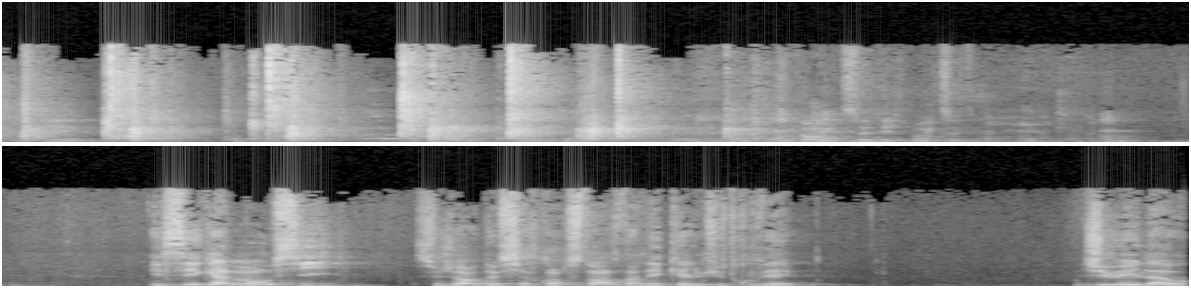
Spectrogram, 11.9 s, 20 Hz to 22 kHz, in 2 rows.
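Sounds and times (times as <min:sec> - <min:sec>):
audience applauding during a talk: 0:00.0 - 0:04.1
speech: 0:00.3 - 0:01.3, 0:04.0 - 0:05.6, 0:06.7 - 0:10.2, 0:11.3 - 0:11.8
laughter: 0:02.7 - 0:06.0.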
